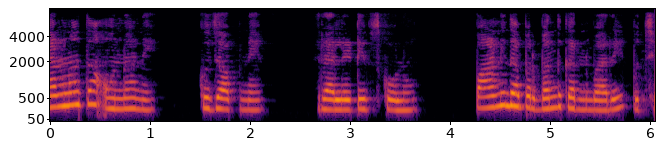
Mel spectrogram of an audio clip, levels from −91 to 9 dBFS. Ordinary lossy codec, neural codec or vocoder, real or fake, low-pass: none; none; real; 7.2 kHz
